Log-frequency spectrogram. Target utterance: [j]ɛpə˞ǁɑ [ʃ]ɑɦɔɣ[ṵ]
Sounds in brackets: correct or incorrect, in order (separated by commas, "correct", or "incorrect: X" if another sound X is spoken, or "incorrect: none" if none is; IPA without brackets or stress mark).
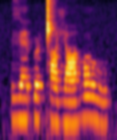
incorrect: ɣ, incorrect: ʒ, incorrect: u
